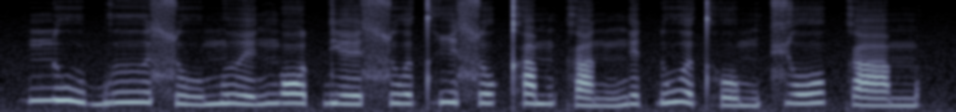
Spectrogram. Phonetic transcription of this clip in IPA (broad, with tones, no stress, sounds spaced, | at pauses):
n uː˥˨ b ɯː˧ s uː˩˧ m ʋ e˩˧ ŋ ɔː˧ t̚ j e˧ s u˧ ə̯ t̪ʰ i˥˨ s o˧˥ kʰ a˧ m k a˩ n ŋ e˧ t̚ ʋ u˥˨ ə̯ t̪ʰ o˩ m t͡ɕ oː˧˥ k a˩ m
